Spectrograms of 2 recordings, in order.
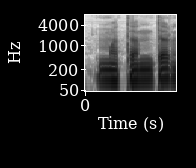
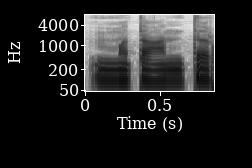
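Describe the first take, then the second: First: मतांतर with a short middle vowel, "matantar"; wrong form. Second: मतांतर slowly, with long middle "taan"; correct form. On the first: Teacher rejecting an error, मतांतर with short "tan". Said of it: "नहीं होता". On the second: Teacher correcting students, मतांतर with drawn-out "taan". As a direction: stretch the second vowel of मतांतर. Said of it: "मतांतर होता है". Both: Shown as a demonstration.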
